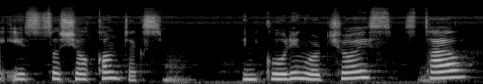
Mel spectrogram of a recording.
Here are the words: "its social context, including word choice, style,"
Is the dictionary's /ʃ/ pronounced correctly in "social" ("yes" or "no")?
yes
